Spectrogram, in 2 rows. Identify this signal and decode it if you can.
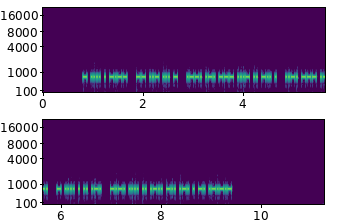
Morse code, heard as a keyed tone, about 46 wpm, 700 Hz. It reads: THEY MUST PROVIDE FOR THEIR CHILDREN.
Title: Sentences from Top 1000 Words - Review Part 3 - 45wpm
